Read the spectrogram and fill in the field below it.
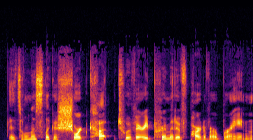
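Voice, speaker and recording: On a very clean, dry, close recording with no echo and a silent background, a woman with an American accent speaks at a moderate pace in a very deep, low pitch with vocal fry. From Chicago. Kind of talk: tutorial; casual chat.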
